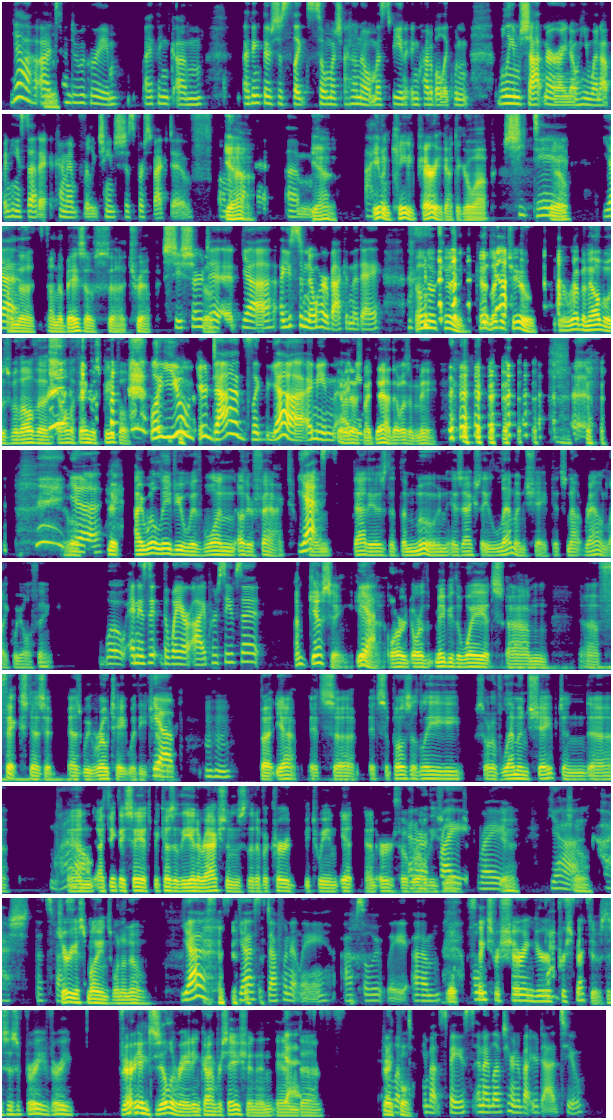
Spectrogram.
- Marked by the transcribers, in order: other background noise; laugh; laughing while speaking: "Yeah"; laugh; chuckle; laugh; chuckle; tapping
- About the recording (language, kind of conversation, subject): English, unstructured, What is a fun fact about space that you know?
